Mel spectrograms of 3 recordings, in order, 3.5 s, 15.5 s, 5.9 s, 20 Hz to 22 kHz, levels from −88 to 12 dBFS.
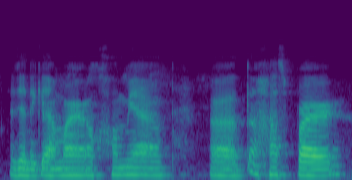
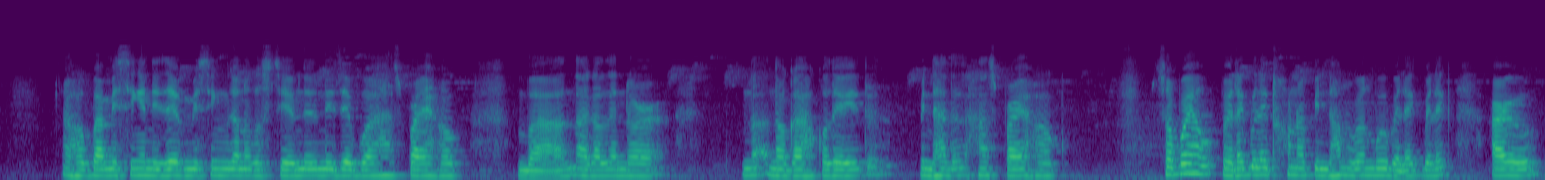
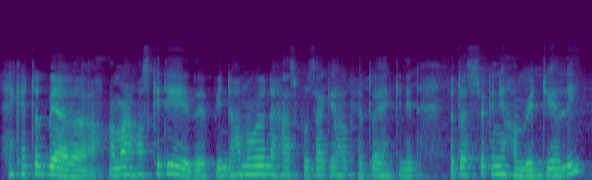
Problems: constant background noise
